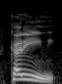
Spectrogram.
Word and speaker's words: Karine: Well, he actually says, when he says it, he goes, Karine. There's a little bit of almost an unaccented syllable at the end.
